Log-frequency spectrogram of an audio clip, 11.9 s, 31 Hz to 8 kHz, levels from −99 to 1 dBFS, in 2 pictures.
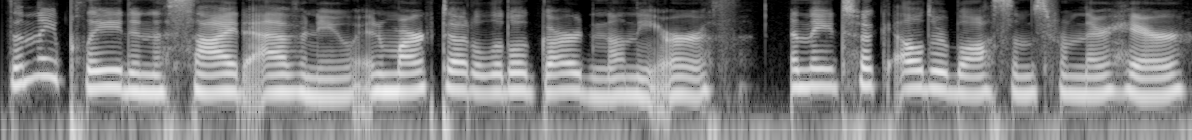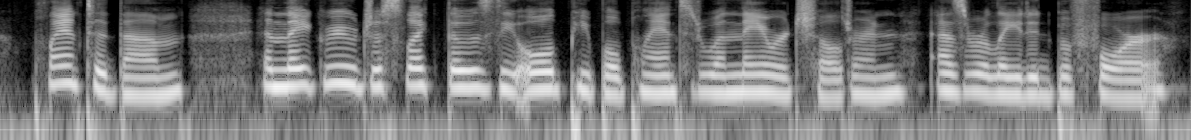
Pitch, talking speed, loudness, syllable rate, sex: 215 Hz, 215 wpm, -17 LUFS, 5.5 syllables/s, female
